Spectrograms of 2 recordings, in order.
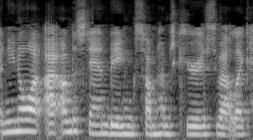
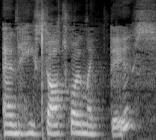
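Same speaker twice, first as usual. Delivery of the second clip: normal talking voice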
